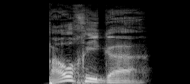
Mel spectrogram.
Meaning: 1. comparative degree of bauchig 2. inflection of bauchig: strong/mixed nominative masculine singular 3. inflection of bauchig: strong genitive/dative feminine singular
- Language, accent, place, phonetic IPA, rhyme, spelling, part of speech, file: German, Germany, Berlin, [ˈbaʊ̯xɪɡɐ], -aʊ̯xɪɡɐ, bauchiger, adjective, De-bauchiger.ogg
